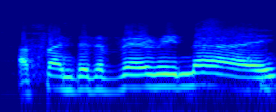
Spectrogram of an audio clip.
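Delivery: put-on slow high Italian accent. Repeating own words back in a joke: imitating an italian accent. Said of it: "He said that like an Italian".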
